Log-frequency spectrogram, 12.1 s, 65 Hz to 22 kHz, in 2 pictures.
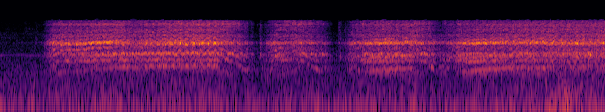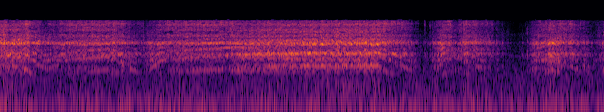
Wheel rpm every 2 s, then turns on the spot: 40, 80, 100, 120, 130, 50.
none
